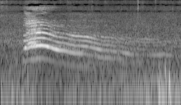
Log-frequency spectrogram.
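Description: An animal's single long call, rising briefly and then sliding down in pitch for about a second and a half.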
